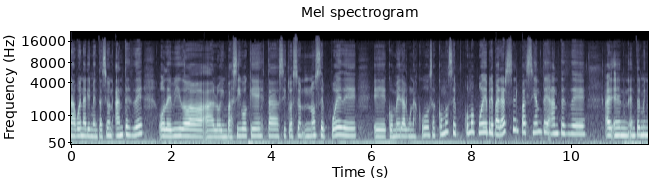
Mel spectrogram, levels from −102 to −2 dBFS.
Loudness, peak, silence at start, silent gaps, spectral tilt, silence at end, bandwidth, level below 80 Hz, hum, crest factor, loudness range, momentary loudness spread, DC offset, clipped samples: -21 LUFS; -4 dBFS; 0 s; none; -5 dB/octave; 0 s; 17.5 kHz; -34 dBFS; none; 18 dB; 3 LU; 7 LU; under 0.1%; under 0.1%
